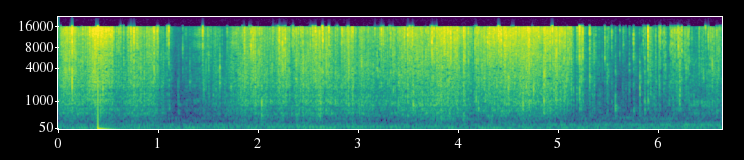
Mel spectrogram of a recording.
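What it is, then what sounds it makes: Crumpled tissue paper. A sheet of white tissue paper is crumpled and crushed into a ball between both hands. A sharp crackle near the start gives way to dense, bright crinkling and rustling that swells and fades over a steady low hum.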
